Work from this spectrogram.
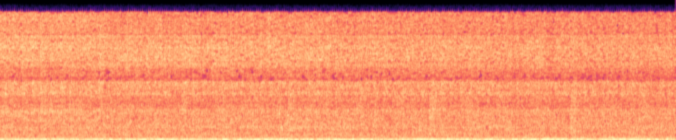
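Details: GE top-load washer in spin cycle after agitation and rinse; steady even hum with smooth constant motor tone, no thumping or banging; load balanced and spinning fine.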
